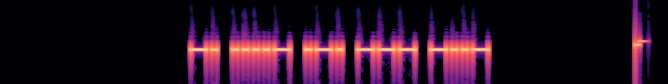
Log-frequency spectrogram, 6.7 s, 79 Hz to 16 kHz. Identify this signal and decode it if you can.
Morse code, heard as a keyed tone, about 22 wpm, 700 Hz. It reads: N4ROX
